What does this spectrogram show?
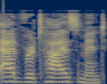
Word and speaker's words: advertisement: The word advertisement in American English stresses the second syllable, but in British English, it's often the third.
